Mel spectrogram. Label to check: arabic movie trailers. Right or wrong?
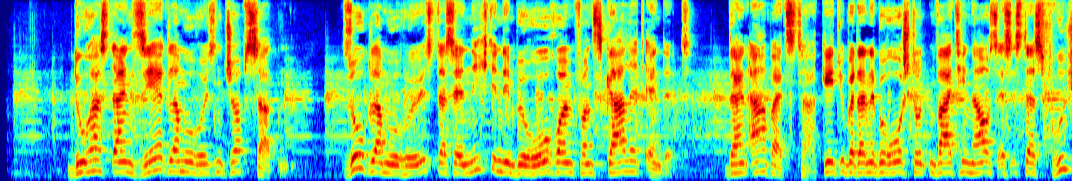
Wrong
